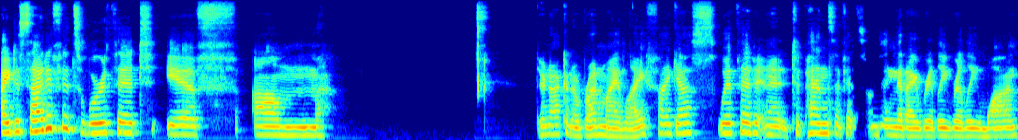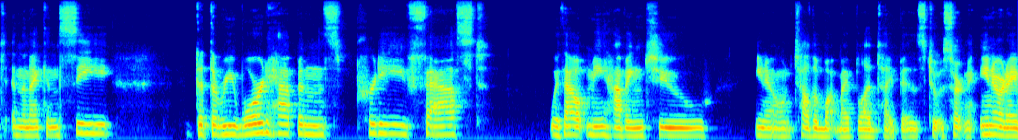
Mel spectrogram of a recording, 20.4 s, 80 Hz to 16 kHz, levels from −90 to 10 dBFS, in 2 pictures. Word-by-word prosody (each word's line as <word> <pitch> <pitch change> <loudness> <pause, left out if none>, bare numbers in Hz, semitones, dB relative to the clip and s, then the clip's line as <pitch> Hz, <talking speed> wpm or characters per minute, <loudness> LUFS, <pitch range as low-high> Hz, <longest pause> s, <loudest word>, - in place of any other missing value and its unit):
I 225 - +11
decide 245 +3 +6
if 320 0 +5
it's 305 -3 +1
worth 220 0 +3
it 225 -1 +1
if, 185 -1 +1 0.5
um 175 -2 +1 2.1
they're 185 +3 -2
not 190 +1 0
gonna 165 -4 -1
run 175 +2 +1
my 160 -3 +2
life, 160 +7 -2
I 205 0 -1
guess, 220 +2 -3
with 215 +1 +1
it, 225 -1 +3
and 190 -3 -1
it 180 -3 -2
depends 215 0 0
if 200 - -6
it's 175 - -8
something 180 -1 -5
that 165 -1 +2
I 160 - +4
really, 160 0 +1
really 160 -1 0
want, 160 +2 -1
and 175 - -3
then 165 - 0
I 165 - +3
can 170 +1 -4
see 205 +2 -2 0.8
that 195 -1 0
the 195 - +2
reward 190 +4 +4
happens 200 -2 -1
pretty 205 -2 -3
fast 190 - -2 0.6
without 180 0 +2
me 180 0 +1
having 165 -2 +3
to, 165 -1 +2 0.5
you 165 -2 0
know, 155 -1 -5
tell 160 0 -2
them 155 -1 0
what 150 - -2
my 145 - -1
blood 145 -1 -3
type - - -6
is 145 0 -4
to - - -2
a - - -6
certain 180 -2 -2
you 190 0 +4
know 185 - +6
what 170 - +7
I 160 0 +7
180 Hz, 175 wpm, -23 LUFS, 165-205 Hz, 2.1 s, I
